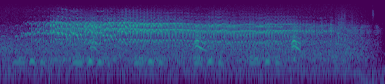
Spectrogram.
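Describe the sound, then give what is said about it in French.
Little grebe song, a long, high-pitched, whinnying trill of rapid identical notes that swells in loudness and then slowly fades away. “Série de notes identiques comme le grèbe castagneux,”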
